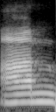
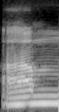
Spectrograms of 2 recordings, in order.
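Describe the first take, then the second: First: The syllable ends with a plain n sound. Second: The syllable ends with a nasalized m sound. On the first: The speaker calls it wrong. "আমরা এখানে আন বলবো না" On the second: The speaker calls it right. "এই নুনটা পরিবর্তন করতে হবে মিম দিয়ে। আর এখানে কিন্তু গুণনা হবে"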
